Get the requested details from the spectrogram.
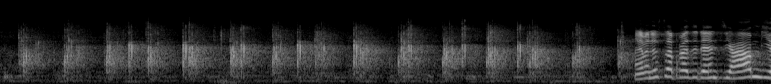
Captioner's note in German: Beifall DIE LINKE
